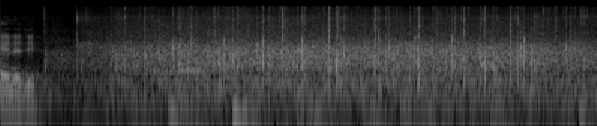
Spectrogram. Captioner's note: audience applauding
